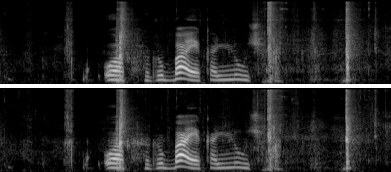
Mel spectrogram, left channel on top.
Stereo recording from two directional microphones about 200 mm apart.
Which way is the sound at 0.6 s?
30° right (ahead or behind).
